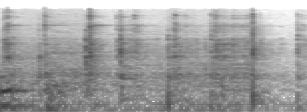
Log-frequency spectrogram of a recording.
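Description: A steel lathe arbor shaft being worked by hand in a galvanized pipe fitting, clicking and knocking as it shifts in the V notches ground into the fitting's rim. The clicks are light and irregular, about seven in two seconds.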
